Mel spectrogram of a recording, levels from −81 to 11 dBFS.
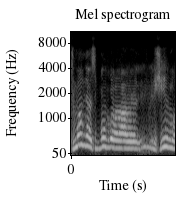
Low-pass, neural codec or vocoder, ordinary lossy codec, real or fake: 7.2 kHz; codec, 16 kHz, 1 kbps, FreqCodec, smaller model; Opus, 24 kbps; fake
